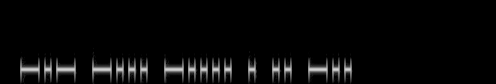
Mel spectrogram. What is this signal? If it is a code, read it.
Morse code, heard as a keyed tone, about 20 wpm, 700 Hz. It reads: KB6EID
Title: USA Callsign DE Callsign - 6 Characters - 20wpm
